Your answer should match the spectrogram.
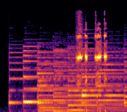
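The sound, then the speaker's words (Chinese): Frogs croak in a pond in spring in a steady, buzzy chorus, starting with a few quick separate croaks that run together into a continuous drone, with brighter, higher chirping calls bursting in over it near the end. “春天来了，池塘里的冰融化了，青蛙妈妈睡了一个冬天，也慢慢的醒了过来。”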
